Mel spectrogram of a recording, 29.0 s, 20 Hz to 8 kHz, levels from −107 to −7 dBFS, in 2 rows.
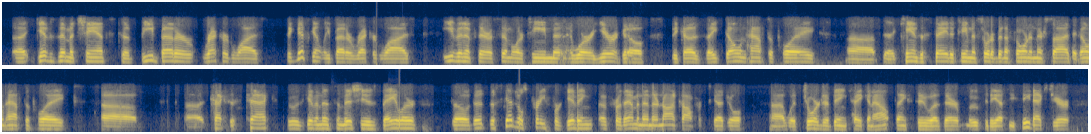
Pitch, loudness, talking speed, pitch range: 130 Hz, -23 LUFS, 185 wpm, 120-145 Hz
